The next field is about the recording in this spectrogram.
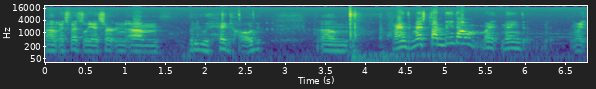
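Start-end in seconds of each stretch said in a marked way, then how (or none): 4.4-5.4 high-pitched mock German accent. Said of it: "why did I just do it in German accent".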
